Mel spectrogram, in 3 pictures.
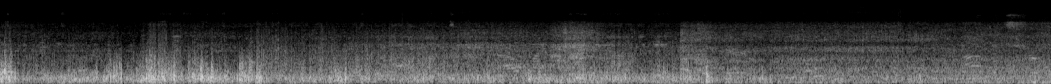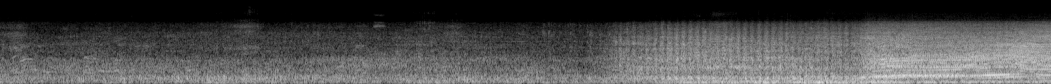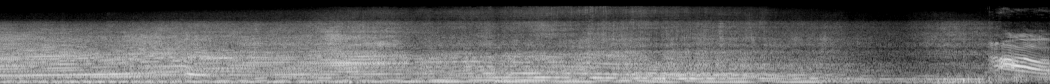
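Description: Drag-race cars rumbling at the start line after a burnout while they stage. About seventeen seconds in they launch: two engines at full throttle, accelerating down the strip, their pitch climbing and stepping back down at each gear change, then fading as the cars near the finish.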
